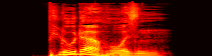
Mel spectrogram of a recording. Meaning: plural of Pluderhose
- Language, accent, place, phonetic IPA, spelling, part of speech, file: German, Germany, Berlin, [ˈpluːdɐˌhoːzn̩], Pluderhosen, noun, De-Pluderhosen.ogg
